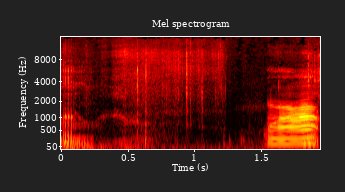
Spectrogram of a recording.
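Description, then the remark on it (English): Wet, smacking open-mouth chewing of a big bite of juicy food, a few irregular crackly squelches, followed by a sustained voiced hum or murmur toward the end. “So take a bite with your mouth open.”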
